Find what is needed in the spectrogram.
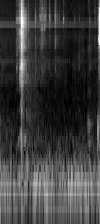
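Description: Scissors cutting a piece of paper: one short, sharp snip about half a second in, followed by faint small handling sounds.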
